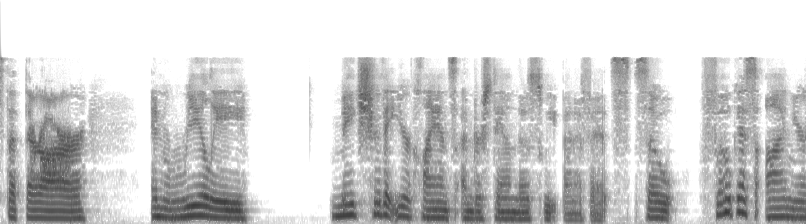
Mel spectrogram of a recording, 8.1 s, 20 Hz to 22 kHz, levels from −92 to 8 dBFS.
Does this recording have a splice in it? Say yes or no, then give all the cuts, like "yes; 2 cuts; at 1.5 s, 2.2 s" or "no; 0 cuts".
no; 0 cuts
